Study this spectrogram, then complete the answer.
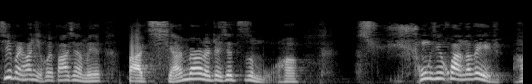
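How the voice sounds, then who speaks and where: A man is talking. Nothing but quiet lies behind him. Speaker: IELTS vocabulary teacher; language teacher. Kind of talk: recorded lecture. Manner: conversational with frequent fillers. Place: studio.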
